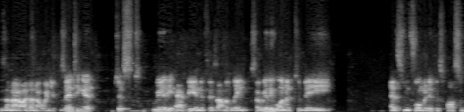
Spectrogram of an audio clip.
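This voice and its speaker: With an Australian accent, a man talks at a very fast pace and medium pitch, broken by long, frequent pauses. His pitch swings very widely. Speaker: head of a city literature office. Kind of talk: video call panel discussion. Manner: fast when excited.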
